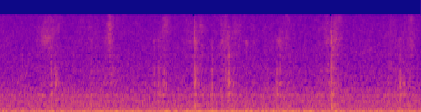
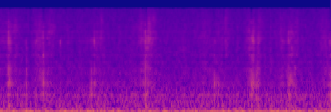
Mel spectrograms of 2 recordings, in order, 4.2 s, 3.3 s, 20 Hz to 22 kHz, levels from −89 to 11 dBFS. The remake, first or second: second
